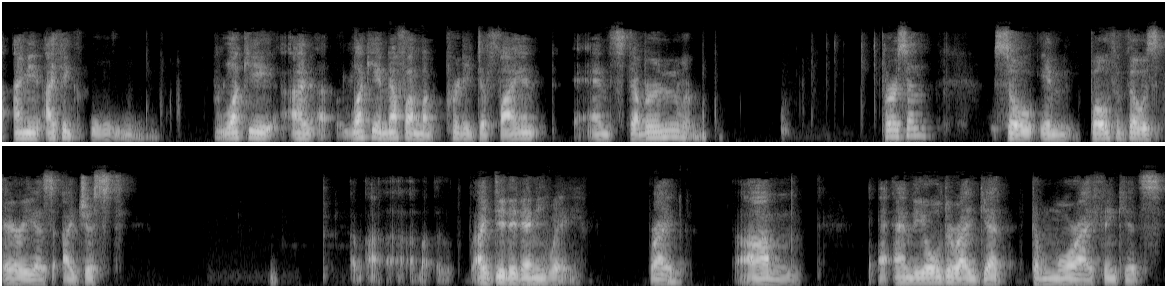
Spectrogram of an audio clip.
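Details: Adult man who stutters, speaking in a real live conversation for International Stuttering Awareness Day; stuttering.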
